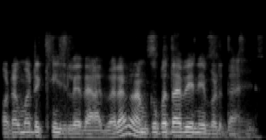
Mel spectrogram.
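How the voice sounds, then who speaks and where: Low-ish guy teaching a spiritual class, keeps asking the room questions, dry sound. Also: fast talker, no room sound. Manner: asks the audience questions and mixes in English words. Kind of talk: explaining a religious text to a class.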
